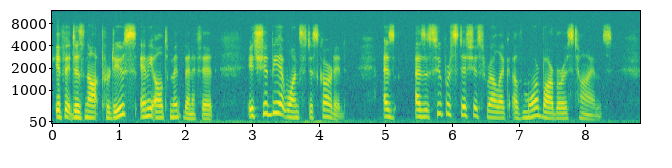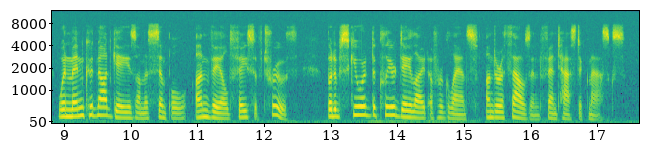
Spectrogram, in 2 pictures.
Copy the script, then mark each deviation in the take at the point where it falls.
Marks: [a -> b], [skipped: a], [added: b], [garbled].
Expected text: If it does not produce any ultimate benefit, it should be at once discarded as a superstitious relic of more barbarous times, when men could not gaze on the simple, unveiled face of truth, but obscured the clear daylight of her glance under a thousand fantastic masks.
If it does not produce any ultimate benefit, it should be at once discarded as [added: as] a superstitious relic of more barbarous times, when men could not gaze on the simple, unveiled face of truth, but obscured the clear daylight of her glance under a thousand fantastic masks.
